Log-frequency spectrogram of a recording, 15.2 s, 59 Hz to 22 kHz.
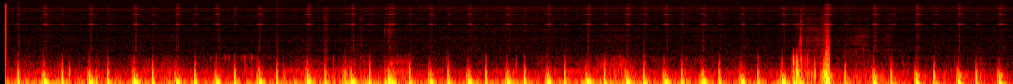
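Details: Own normal heartbeat recorded through a homemade stethoscope mic with a lavalier microphone inside the tubing: steady, regular low lub-dub at about 90 a minute, with one brief bump of handling noise.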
